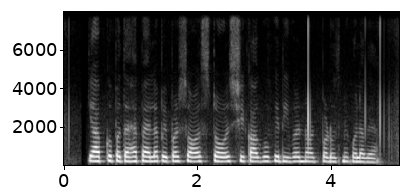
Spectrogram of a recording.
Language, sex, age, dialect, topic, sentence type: Hindi, female, 25-30, Hindustani Malvi Khadi Boli, agriculture, statement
